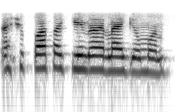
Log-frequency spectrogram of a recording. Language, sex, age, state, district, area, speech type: Kashmiri, female, 30-45, Jammu and Kashmir, Bandipora, rural, conversation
